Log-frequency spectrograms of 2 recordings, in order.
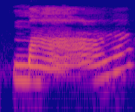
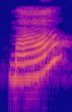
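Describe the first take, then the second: First: The pitch dips low, then rises. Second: The pitch rises smoothly upward. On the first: "the third tone, it dips, then rises" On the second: "the second tone rises, like you are asking a question"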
